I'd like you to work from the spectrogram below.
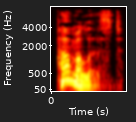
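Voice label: "homilist", British English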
